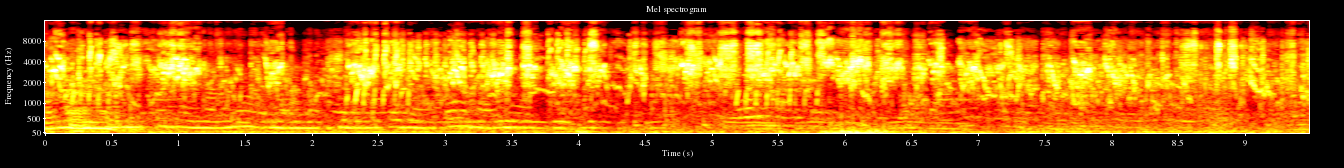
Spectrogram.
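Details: Continuous budgerigar chirping in the morning: dense, gritty warbles and fast tweets overlap without a break, over faint low wavering tones.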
